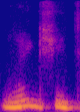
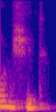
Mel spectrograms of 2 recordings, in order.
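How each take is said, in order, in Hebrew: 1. הטעם על ההברה הראשונה. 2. הטעם על ההברה האחרונה. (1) "מלעיל" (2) "לא רגשית"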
